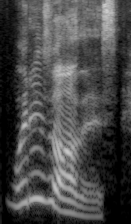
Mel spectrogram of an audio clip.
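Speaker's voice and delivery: fed up with the booking; annoyed. Retold or imitated. Wrestling fan retelling his match reaction, annoyed. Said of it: "oh, I was so annoyed".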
